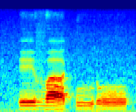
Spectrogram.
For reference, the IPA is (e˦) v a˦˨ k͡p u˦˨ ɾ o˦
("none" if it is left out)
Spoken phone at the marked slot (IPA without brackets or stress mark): e˦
